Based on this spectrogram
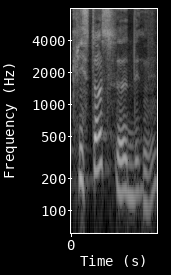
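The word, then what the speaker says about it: Χριστός: Christos le Christ et Christos qui se prononce à l'époque Christos comme en grec moderne hein donc qui signifie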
